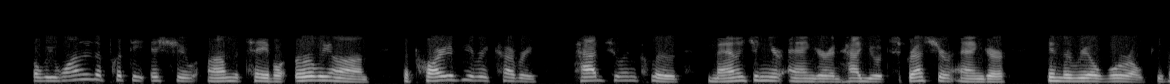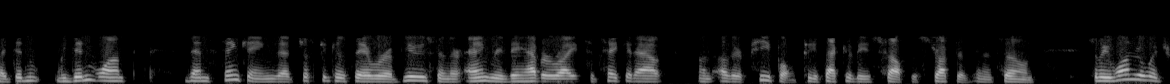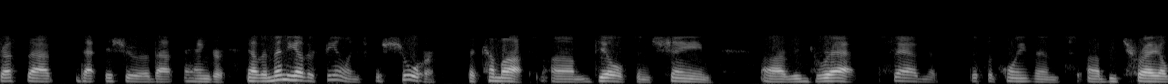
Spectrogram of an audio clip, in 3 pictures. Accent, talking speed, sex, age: American, 170 wpm, male, 60-79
